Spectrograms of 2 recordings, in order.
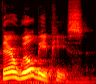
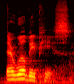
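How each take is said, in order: First: Louder, slower, lifted on "will" in "there will be peace"; proclaimed. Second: Said in the usual way. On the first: Shown as a demonstration.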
